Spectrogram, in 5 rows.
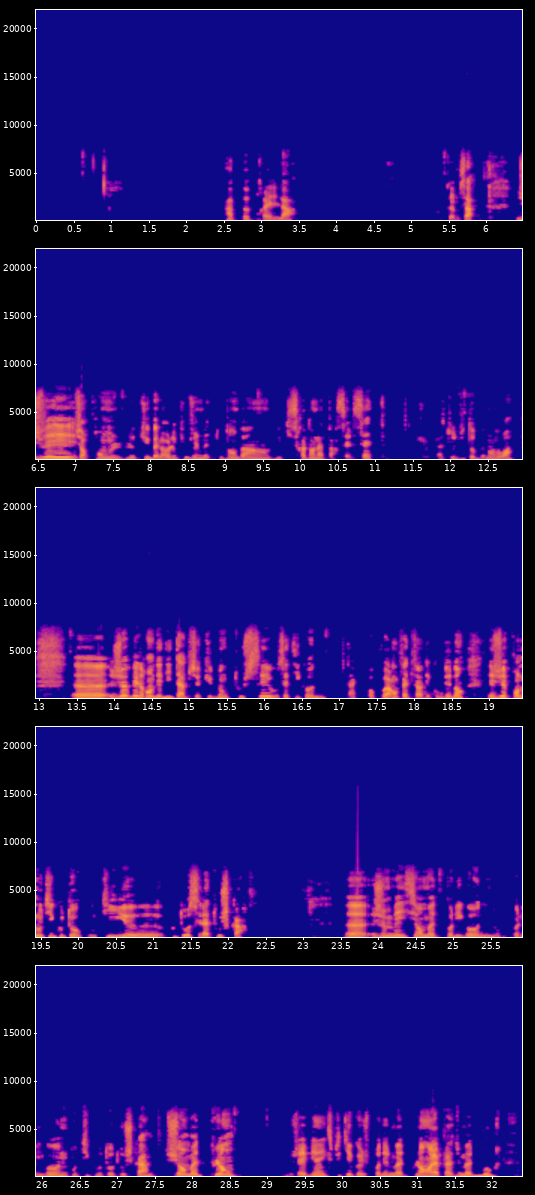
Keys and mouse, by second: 1.7 click, 4.4 click, 7.6 click, 11.6 click, 12.7 click, 14.5 click, 16.8 click, 22.4 k, 24.8 click, 26.4 k, 28.5 click.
